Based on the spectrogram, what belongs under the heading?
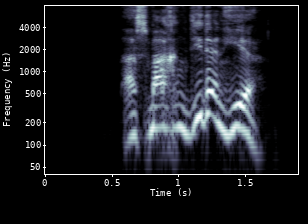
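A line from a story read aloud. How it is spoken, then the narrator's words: Called out. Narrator (German): rief Shoemaker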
